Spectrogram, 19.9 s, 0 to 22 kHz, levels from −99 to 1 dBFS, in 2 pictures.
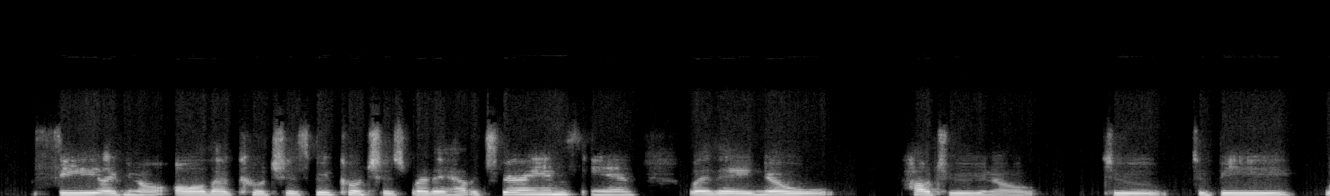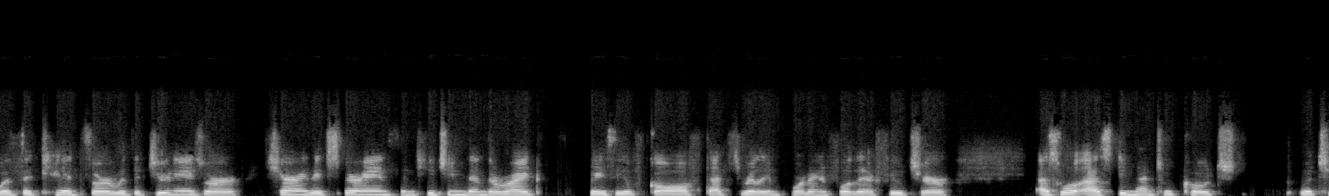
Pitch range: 180-205 Hz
